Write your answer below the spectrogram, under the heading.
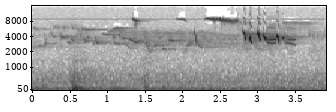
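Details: A bird with many kinds of calls: soft, drawn-out high notes and a thin whistle lead into a rapid run of about six loud, sharp, high chirps near the end. A faint thump is heard early on.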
